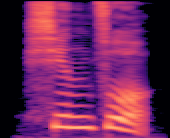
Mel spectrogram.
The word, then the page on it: 星座: xīng zuò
